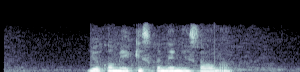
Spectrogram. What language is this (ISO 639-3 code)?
phr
